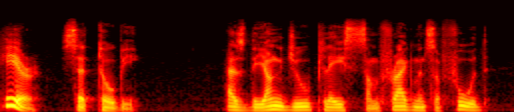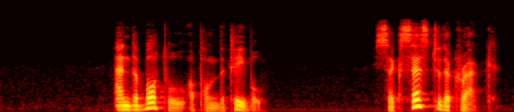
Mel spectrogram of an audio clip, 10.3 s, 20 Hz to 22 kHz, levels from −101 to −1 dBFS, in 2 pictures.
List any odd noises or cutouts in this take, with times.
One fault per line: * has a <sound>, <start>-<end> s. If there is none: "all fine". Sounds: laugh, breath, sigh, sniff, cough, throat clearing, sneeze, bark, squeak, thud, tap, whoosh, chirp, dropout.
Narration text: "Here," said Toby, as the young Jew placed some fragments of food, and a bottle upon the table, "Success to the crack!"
all fine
